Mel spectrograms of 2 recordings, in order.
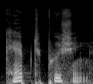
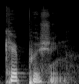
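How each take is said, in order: First: KEPT PUSHING with the t of KEPT released; full final T. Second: KEPT PUSHING as "kep pushing"; dropped T. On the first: Teacher repeating separate words, full final T. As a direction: say "kept" fully, then "pushing". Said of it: "pronounced as". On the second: Teacher repeating connected pronunciation, dropped T. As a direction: push "kep" straight into "pushing". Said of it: "omitting T or T completely". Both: Shown as a demonstration.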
